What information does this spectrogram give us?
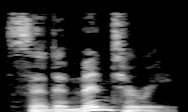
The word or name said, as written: sedimentary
